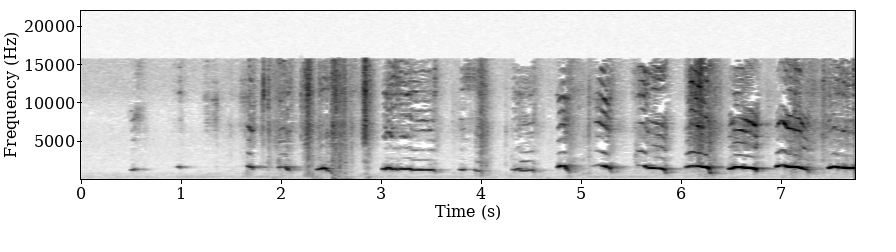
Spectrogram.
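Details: Baby puppies at home, leaning on each other yet playing rough: after a quiet start, high thin whimpers slide downward, repeated about twice a second with small scuffling noises.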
